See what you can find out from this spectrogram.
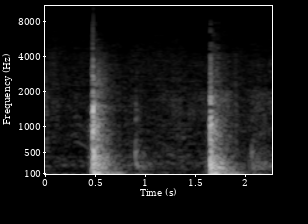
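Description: Two heavy thuds on a door, each followed by a softer second knock, with a pause between the pairs; fairly loud, no voices.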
